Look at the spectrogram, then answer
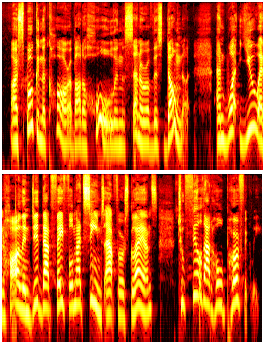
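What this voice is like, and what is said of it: Put-on character accent, lowered voice. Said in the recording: “I'm gonna do the accent. ... you have to go down okay, an octave.”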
